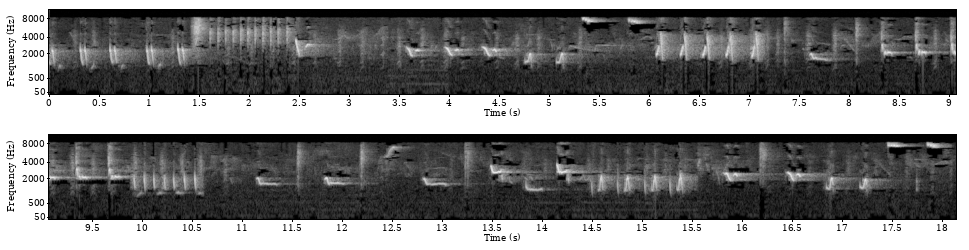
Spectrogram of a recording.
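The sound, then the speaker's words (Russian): A nightingale sings alone, clear, in a long run of varied phrases: rapid repeated trills, sharp whistles and chattering notes separated by brief pauses. “Например, соловей литовский и около Петербурга отличаются.”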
